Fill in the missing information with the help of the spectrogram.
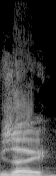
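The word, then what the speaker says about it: Xay: How do you say his first name? X-A-Y. I think Zay.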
